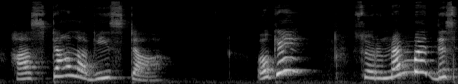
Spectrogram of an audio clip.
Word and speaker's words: hasta la vista: that sound that's wrong over here we are using the ta sound hasta la vista okay so remember this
